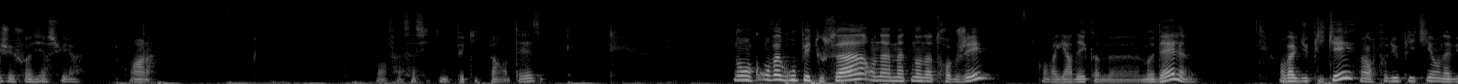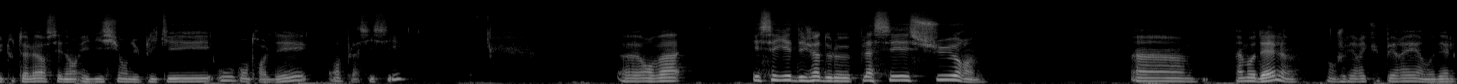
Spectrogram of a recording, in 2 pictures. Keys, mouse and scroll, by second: 0.3 click, 1.4 F1, 2.7 F2, 3.5 F1, 3.9 KP_Subtract, 4.8 middle click, 5.3 F1, 5.6 click, 6.2 click, 7.1 middle click, 8.4 ctrl+g, 8.9 ctrl+middle click, 15.3 click, 16.6 click, 17.6-19.3 ctrl+drag, 20.3 ctrl+s, 20.7 ctrl+middle click, 20.7-21.2 ctrl+scroll up 1, 21.5 middle click, 21.5-21.9 scroll up 1, 22.7 click, 28.3 click, 28.9 click.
